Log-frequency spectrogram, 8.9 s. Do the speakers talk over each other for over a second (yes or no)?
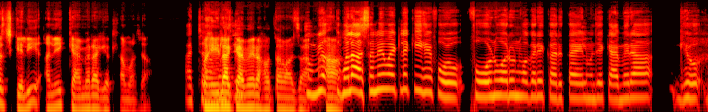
no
